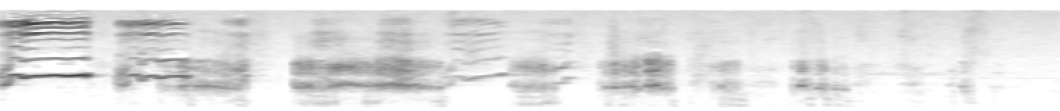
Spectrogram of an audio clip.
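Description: French Bulldog puppies whine and squeal, starting with a thin high whimper and then breaking into rough, grumbling yelps.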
